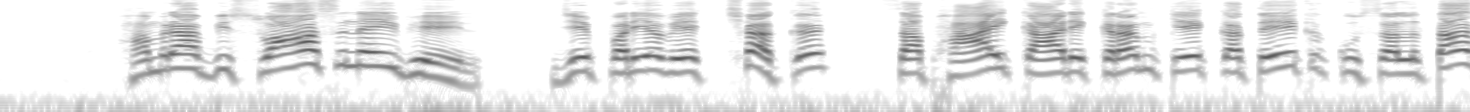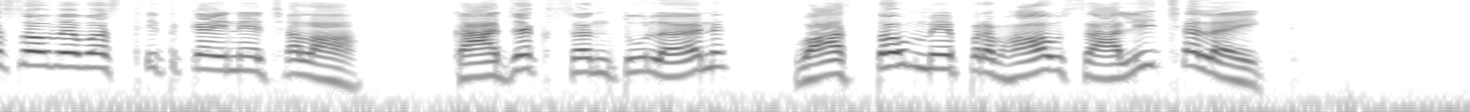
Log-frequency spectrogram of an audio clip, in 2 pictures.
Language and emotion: Maithili, surprised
